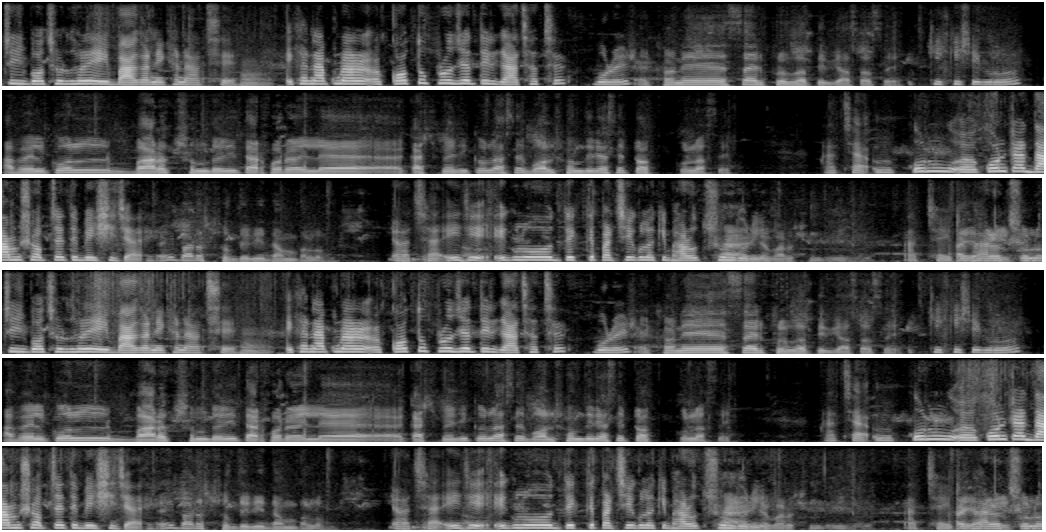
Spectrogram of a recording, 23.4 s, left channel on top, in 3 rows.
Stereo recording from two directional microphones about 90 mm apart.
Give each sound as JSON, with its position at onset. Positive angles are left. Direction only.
{"t": 0.0, "sound": "speech", "side_deg": 30}
{"t": 5.5, "sound": "speech", "side_deg": 35}
{"t": 17.5, "sound": "speech", "side_deg": 15}
{"t": 18.5, "sound": "speech", "side_deg": 35}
